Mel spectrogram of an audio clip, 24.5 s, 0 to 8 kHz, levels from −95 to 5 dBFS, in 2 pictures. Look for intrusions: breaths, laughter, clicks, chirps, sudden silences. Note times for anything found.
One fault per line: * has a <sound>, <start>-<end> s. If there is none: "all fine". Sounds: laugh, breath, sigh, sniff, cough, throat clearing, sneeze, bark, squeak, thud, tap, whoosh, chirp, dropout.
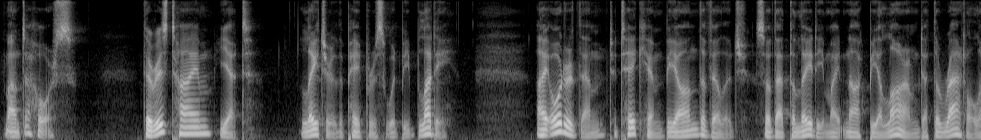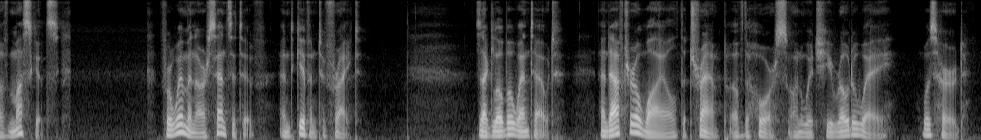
all fine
